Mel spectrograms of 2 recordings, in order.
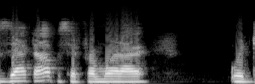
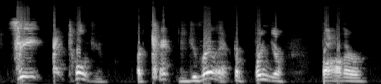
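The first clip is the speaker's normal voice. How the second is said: bratty Robin; 3 semitones higher than usual. Pretend. Voicing Damian to Jon Kent.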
